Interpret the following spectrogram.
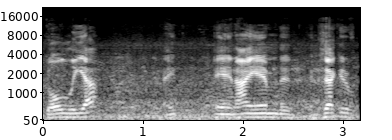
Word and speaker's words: Golia: Okay, my name's John Golia, G-O-G-L-I-A, pronounced Golia.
